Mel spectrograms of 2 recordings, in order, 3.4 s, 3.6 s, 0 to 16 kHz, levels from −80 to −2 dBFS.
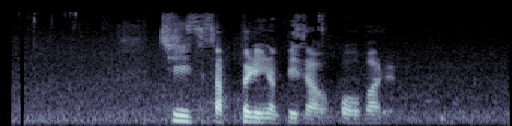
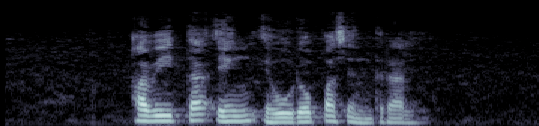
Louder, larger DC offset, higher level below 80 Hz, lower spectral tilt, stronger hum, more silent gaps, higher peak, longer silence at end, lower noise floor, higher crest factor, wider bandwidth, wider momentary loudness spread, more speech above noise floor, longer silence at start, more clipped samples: about the same, -21 LUFS vs -23 LUFS; neither; about the same, -62 dBFS vs -58 dBFS; about the same, -5 dB/octave vs -6 dB/octave; neither; neither; first, 0 dBFS vs -4 dBFS; second, 0.2 s vs 0.8 s; second, -43 dBFS vs -61 dBFS; about the same, 24 dB vs 20 dB; about the same, 11.5 kHz vs 11 kHz; first, 25 LU vs 11 LU; second, 22 dB vs 39 dB; second, 0.1 s vs 0.9 s; neither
